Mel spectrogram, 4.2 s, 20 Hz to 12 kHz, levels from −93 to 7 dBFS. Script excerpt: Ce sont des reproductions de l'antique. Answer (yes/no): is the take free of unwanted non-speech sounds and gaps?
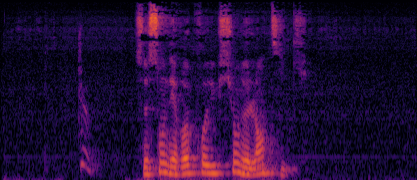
no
